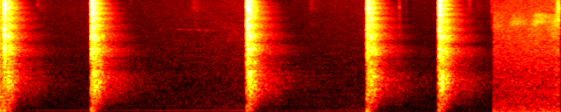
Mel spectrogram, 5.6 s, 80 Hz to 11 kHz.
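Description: A CZ pistol fires 9mm 165-grain FMJ HUSH subsonic rounds outdoors, five sharp cracks spaced about a second apart, each with a short decaying tail, followed by a burst of wind-like noise.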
